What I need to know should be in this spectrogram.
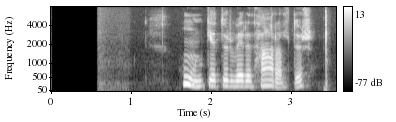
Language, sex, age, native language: Icelandic, female, 50-59, Icelandic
